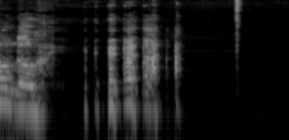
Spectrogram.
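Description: A young man laughs loudly, close by.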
